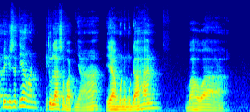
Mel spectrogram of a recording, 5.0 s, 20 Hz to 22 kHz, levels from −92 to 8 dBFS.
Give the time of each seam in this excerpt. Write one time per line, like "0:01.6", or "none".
0:00.9
0:02.0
